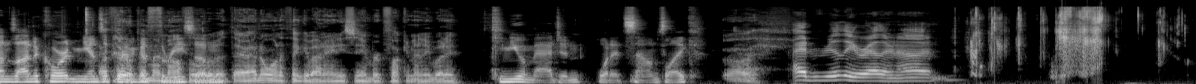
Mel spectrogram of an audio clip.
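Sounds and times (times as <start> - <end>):
speech: 0.0 - 9.8
fast crunchy chewing: 9.6 - 11.9.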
